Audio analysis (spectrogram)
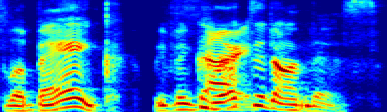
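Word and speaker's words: Labanc: way how disappointing was Leblanc in the opportunity I've stopped it's la Banque we've been connected on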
